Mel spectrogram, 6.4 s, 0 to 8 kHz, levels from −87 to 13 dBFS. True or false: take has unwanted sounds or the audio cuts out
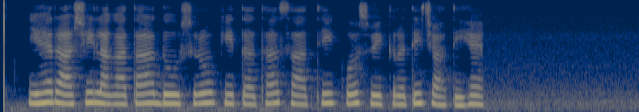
false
